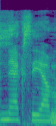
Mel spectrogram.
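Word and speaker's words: NXIVM: IVM in the documentary I think that's Nexium oh Nexium right because a v is a u and it was Alison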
